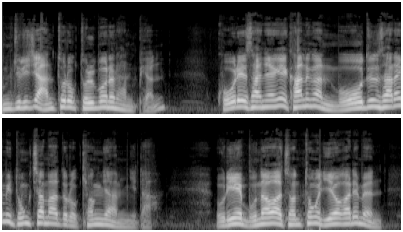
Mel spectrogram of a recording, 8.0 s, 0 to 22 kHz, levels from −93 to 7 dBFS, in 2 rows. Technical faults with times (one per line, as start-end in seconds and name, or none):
5.63 dropped buffer (overrun)
7.16 dropped buffer (overrun)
